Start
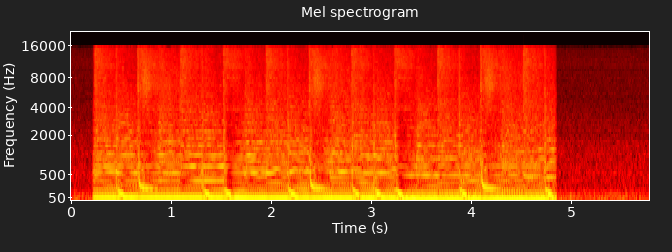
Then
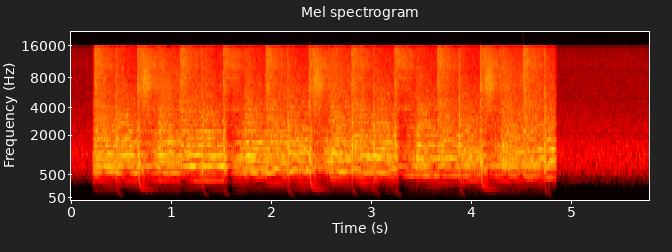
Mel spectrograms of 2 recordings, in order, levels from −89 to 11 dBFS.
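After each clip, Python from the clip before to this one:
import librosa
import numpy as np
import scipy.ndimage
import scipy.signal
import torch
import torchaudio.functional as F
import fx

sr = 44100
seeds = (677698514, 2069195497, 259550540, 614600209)

y = scipy.signal.sosfilt(scipy.signal.butter(4, 770.0, 'highpass', fs=sr, output='sos'), x)
y = F.gain(torch.from_numpy(y), 7.5).numpy()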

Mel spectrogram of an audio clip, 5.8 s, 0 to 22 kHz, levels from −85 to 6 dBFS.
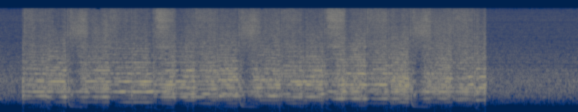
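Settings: y = fx.over_compress(x, sr, threshold_db=-26.0, ratio=-1.0)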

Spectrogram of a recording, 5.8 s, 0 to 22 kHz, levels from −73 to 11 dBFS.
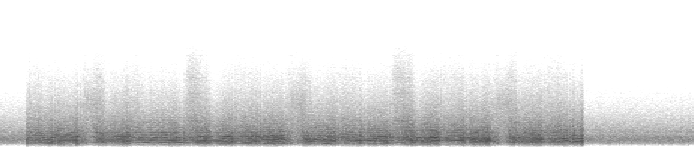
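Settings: y = fx.halfwave_hold(x, sr)
y = fx.cheby_harmonics(y, sr, harmonics=(4,), levels_db=(-12,), full_scale_db=-10.0)
y = fx.bandpass_edges(y, sr, low_hz=700.0, high_hz=2400.0)
y = F.gain(torch.from_numpy(y), 6.0).numpy()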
